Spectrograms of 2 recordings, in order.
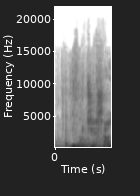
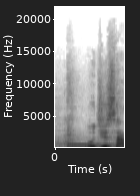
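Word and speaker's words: おじさん: "Ojisan" nghĩa là chú hoặc người đàn ông trung niên. "Ojiisan" nghĩa là ông. Vậy là phải phát âm "ji" dài hơn một chút à? Đúng rồi.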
